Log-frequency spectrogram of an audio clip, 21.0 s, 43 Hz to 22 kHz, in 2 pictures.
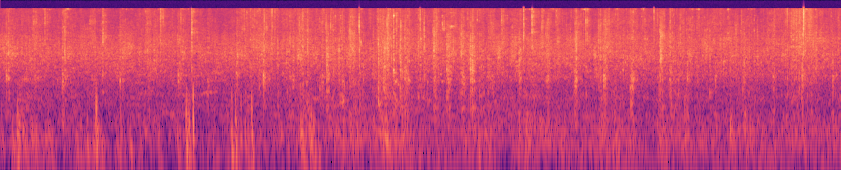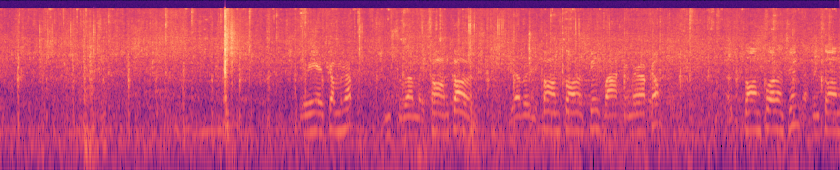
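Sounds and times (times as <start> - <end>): carriage rolling: 0.0 - 21.0
horse hooves clip-clopping: 0.0 - 21.0.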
